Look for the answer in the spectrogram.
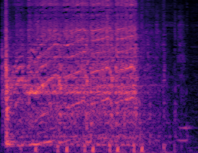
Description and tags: The mower false[cold] starts (meaning it does not start).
